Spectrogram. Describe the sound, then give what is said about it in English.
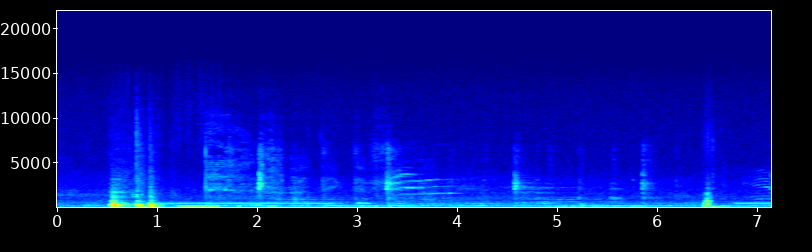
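A phone ringtone made of cat meows plays for an incoming call, with a couple of loud meow bursts near the start and another later, over a steady tonal electronic hum and faint background noise. “I want them to hear my ringtone for you.”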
